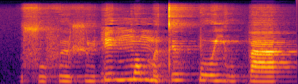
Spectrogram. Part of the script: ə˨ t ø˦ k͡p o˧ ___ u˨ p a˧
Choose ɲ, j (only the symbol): j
